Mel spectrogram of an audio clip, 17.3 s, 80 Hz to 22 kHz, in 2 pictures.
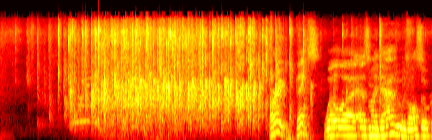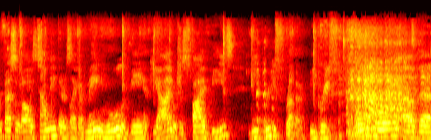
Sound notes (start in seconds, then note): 0.7 crowd members clapping; 1.2 crowd members cheering; 15.4 crowd members laughing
